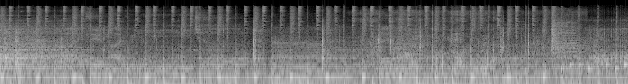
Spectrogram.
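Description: Skateboard on pavement, wheels rolling with a few sharp clacks of the board popping and landing, mixed under music with a steady beat and deep bass.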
